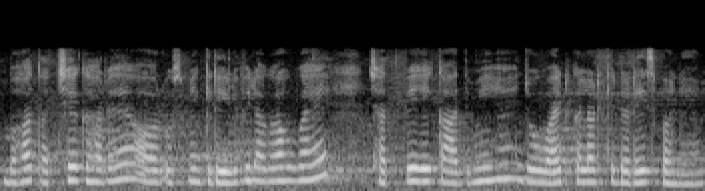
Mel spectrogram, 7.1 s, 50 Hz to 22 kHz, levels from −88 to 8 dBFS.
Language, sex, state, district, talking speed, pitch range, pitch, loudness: Hindi, female, Bihar, West Champaran, 195 wpm, 235-270 Hz, 250 Hz, -15 LUFS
